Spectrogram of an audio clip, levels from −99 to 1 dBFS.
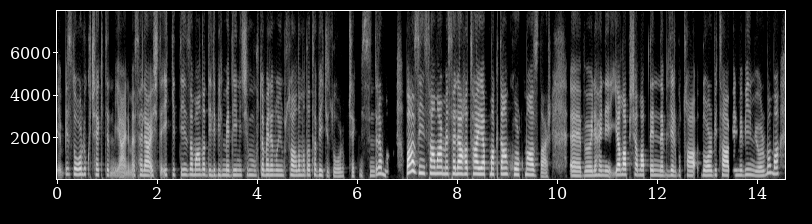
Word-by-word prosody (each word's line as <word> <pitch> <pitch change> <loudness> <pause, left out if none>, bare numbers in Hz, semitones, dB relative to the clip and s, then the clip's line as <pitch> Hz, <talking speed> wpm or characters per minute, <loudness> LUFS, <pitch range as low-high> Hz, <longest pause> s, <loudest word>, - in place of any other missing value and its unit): e, - - -14
bir 270 - -7
zorluk 265 0 -1
çektin 240 -1 -6
mi - - -13
yani? - - -3
Mesela, 225 -2 0
işte, - - -6
ilk 240 +1 -7
gittiğin 250 0 -8
zamanda 245 0 -1
dili 235 0 -6
bilmediğin 235 0 -5
için 230 +1 -9
muhtemelen 230 0 -3
uyum 225 -1 -6
sağlamada 230 0 -3
tabii 235 -1 -5
ki 200 - -14
zorluk 180 +1 -10
çekmişsindir. 205 +5 -8
Ama 260 -9 -1 0.4
bazı 360 0 +8
insanlar 305 -1 +5
mesela 290 0 +5
hata 285 0 +5
yapmaktan 275 0 +3
korkmazlar. 245 -9 0 0.4
Eee, 200 -1 +1
böyle 215 +1 -2
hani 220 -2 -4
yalap 250 +1 +5
şalap 230 -2 -1
denilebilir. 225 -1 -3
Bu 220 - -14
ta 215 -2 -1
doğru 220 0 0
bir 235 - -6
tabir 230 0 0
mi 225 -1 -7
bilmiyorum 220 -1 -6
ama, 295 -4 0
235 Hz, 175 wpm, -20 LUFS, 225-265 Hz, 0.4 s, bazı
